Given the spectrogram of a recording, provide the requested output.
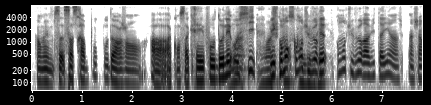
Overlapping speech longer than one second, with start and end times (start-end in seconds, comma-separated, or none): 3.9-5.9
